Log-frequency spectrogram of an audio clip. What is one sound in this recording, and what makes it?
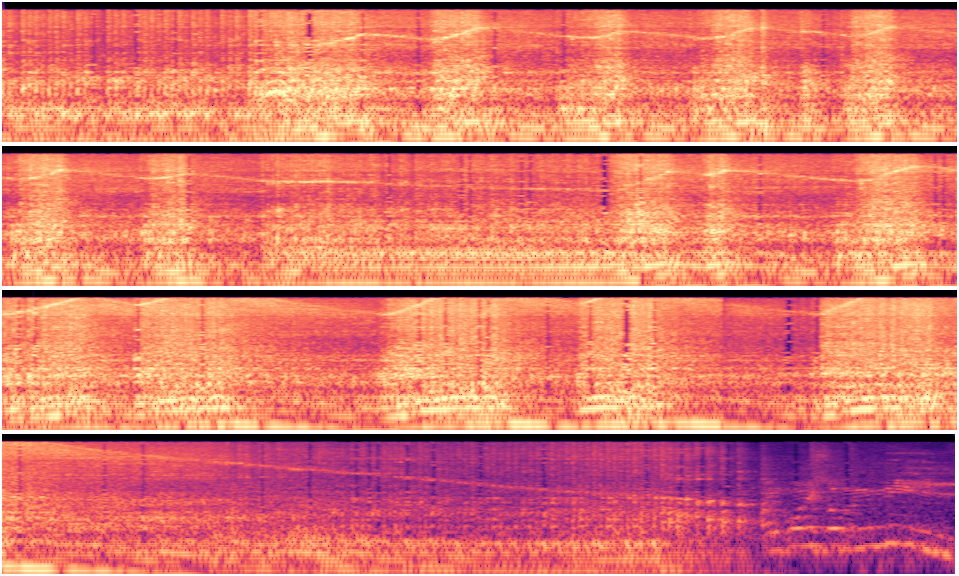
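A car engine revs hard again and again.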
